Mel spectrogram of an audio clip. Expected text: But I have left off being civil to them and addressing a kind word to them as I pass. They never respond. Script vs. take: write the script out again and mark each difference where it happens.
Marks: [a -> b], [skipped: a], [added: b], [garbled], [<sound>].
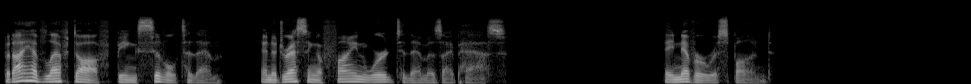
But I have left off being civil to them and addressing a [kind -> fine] word to them as I pass. They never respond.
